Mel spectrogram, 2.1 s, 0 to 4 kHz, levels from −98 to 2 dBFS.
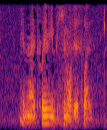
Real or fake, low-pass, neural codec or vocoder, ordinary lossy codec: fake; 3.6 kHz; vocoder, 22.05 kHz, 80 mel bands, HiFi-GAN; AAC, 16 kbps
